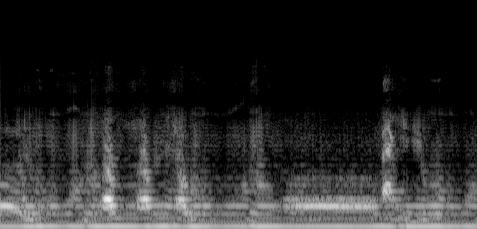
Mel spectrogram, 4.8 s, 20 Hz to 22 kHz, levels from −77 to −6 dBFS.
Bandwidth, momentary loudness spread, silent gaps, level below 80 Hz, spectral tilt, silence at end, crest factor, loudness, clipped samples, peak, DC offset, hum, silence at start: 5.6 kHz; 10 LU; none; -30 dBFS; -9 dB/octave; 0 s; 18 dB; -26 LUFS; under 0.1%; -6 dBFS; under 0.1%; none; 0 s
